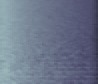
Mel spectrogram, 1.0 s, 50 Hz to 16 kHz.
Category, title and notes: Sound effects > Electronic / Design
Matchstick fire being extinguished abruptly, with a clearly telegraphed sizzle. Variation 1 of 3.
dwindling, extinguish, fire, matchstick, snuffed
